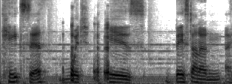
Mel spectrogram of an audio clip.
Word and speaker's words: Cait Sith: Irish, folk tale of Cait Sith. It's spelled C-A-I-T space S-I-T-H. But Cait Sith is how you would pronounce it in whatever language that is.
